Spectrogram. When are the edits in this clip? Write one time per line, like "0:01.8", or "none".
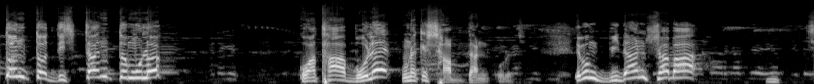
0:05.7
